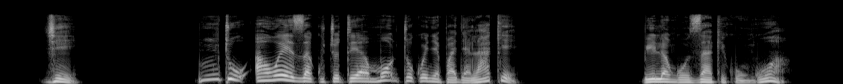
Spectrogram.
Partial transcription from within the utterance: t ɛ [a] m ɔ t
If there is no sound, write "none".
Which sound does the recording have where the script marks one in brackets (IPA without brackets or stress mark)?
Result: a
